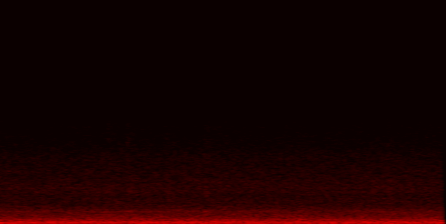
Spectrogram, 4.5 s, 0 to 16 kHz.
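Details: 52-inch Harbor Breeze Pawtucket ceiling fan, remote-controlled, running with lights on: faint, even low hum with no clicking, wobble or rubbing; fan turns smoothly and quietly.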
